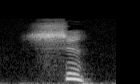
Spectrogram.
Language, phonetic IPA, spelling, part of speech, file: Adyghe, [ʃə], шы, noun, Ʃə.ogg
- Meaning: 1. horse 2. knight 3. brother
